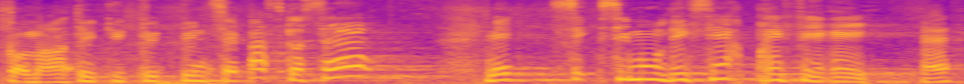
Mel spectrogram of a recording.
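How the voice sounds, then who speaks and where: A man's voice: high voice, sing-song, normal speed. A friendly dinosaur puppet for children's television. He stammers with childlike enthusiasm, his voice ringing in long reverb over slight noise. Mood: enthusiastic surprise. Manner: stammering, exclamatory. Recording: very reverberant, faint background noise.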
